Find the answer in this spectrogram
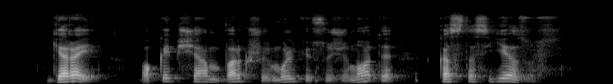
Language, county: Lithuanian, Alytus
